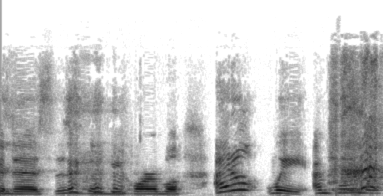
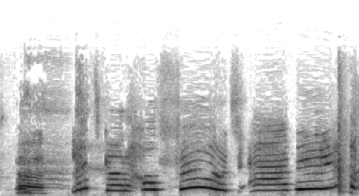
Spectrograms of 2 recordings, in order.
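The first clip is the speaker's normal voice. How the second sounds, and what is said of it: Imitates a cartoon character's voice. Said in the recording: “your best Bingo Bronson impersonation ... It's like you played the episode”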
